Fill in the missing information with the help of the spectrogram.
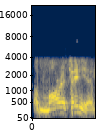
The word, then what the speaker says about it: Mauritania: Tell me how you say Mauritania. – Mauritania, you said it correctly.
